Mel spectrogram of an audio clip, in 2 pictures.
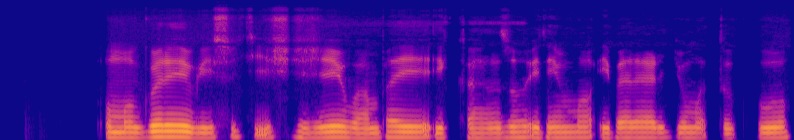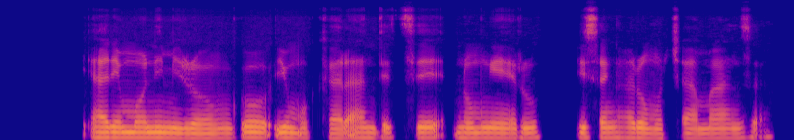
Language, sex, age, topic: Kinyarwanda, male, 18-24, government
